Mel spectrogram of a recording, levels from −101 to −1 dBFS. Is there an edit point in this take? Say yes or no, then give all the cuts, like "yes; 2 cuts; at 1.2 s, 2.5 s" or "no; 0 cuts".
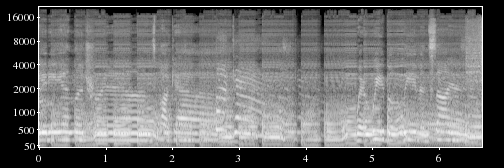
no; 0 cuts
